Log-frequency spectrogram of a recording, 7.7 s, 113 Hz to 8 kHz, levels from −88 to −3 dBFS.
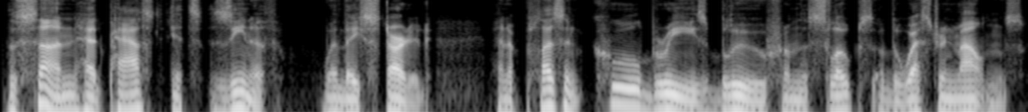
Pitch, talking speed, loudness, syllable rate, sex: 100 Hz, 170 wpm, -21 LUFS, 4.5 syllables/s, male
